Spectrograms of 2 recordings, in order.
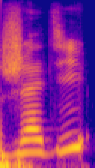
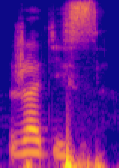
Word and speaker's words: jadis: moment et jadis a parfois on peut prononcer le s comme on peut le laisser mouillé on peut dire jadis ou bien jadis alors pour le temps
